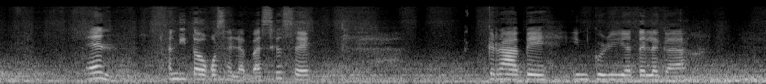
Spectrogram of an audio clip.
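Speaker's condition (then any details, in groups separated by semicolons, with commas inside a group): No condition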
